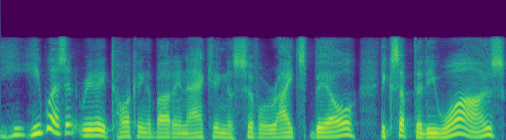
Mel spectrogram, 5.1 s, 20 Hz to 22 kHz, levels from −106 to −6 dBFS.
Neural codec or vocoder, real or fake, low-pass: codec, 16 kHz, 0.5 kbps, X-Codec, WavLM features, trained on Multilingual LibriSpeech; fake; 7.2 kHz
